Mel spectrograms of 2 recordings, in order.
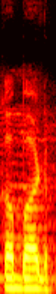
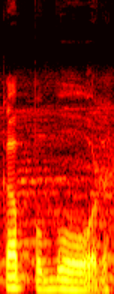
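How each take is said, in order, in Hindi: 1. शब्द p की आवाज़ के बिना बोला जाता है। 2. शब्द p की आवाज़ के साथ बोला जाता है। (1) "कबर्ड पढ़ते हैं" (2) "नॉट कप बोर्ड। अगर कप बोर्ड पढ़ेंगे तो ये गलत हो जाए"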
